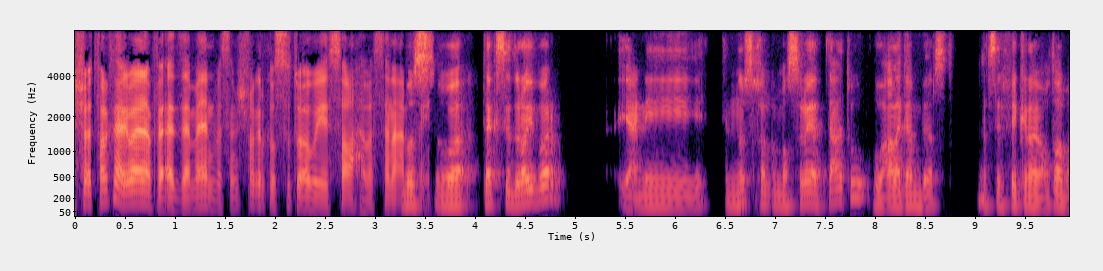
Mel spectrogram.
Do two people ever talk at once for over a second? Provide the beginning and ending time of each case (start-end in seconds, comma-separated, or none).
none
